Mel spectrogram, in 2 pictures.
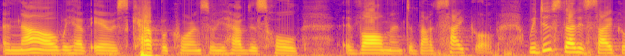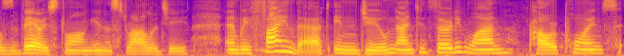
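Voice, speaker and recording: Swedish lady rambling through an astrology talk, lowish voice, lots of ums and restarts. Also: a little mellow. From Sweden. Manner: rambling, halting delivery with frequent restarts and fillers. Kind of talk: astrology lecture.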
